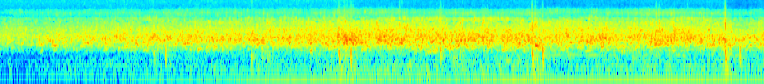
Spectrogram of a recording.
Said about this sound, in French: Une fois dehors, il pleut. La rue est déserte.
